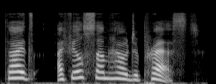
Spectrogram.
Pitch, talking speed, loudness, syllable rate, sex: 255 Hz, 140 wpm, -17 LUFS, 6.3 syllables/s, female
